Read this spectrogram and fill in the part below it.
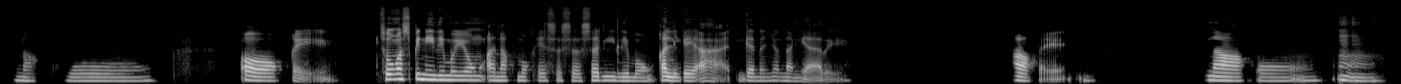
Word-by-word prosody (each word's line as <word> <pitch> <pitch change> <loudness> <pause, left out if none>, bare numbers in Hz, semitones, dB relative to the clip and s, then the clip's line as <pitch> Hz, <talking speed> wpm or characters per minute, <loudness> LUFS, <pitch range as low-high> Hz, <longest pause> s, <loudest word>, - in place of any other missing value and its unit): Nako. 170 -1 -7 0.9
Okey. 175 -4 +2 0.4
So 240 - +5
mas 245 0 +7
pinili 225 -4 +4
mo 205 - +3
'yong 195 -1 0
anak 180 -1 0
mo 175 - -3
kaysa 175 0 -9
sa 165 -2 -7
sarili 180 -1 -1
mong 160 -1 -5
kaligayahan. 170 -3 +2
Gano'n 175 0 -5
'yong 175 - -9
nangyari? 165 +4 -7 1.7
Okey. 185 -6 -1 1.1
Naku, 180 -3 +3 0.7
mm. 165 -4 -4
175 Hz, 85 wpm, -22 LUFS, 170-190 Hz, 1.7 s, mas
